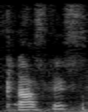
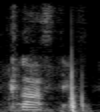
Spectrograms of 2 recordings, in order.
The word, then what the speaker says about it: Klastes: Yes, Is it Klastes? Yes. Great. Klastes. Okay, is a video content creator. Klastes, the video content creator, and the CEO of what?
